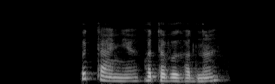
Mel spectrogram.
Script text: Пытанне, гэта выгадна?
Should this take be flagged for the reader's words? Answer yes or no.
no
